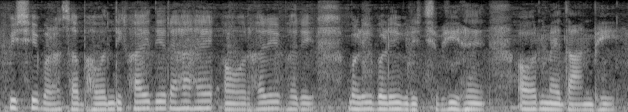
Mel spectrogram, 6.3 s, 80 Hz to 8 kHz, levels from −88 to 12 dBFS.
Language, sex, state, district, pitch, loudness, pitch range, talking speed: Hindi, female, Uttar Pradesh, Lalitpur, 160 Hz, -15 LUFS, 155-175 Hz, 180 wpm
